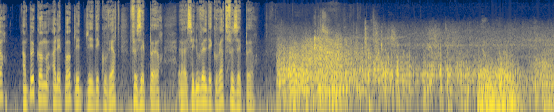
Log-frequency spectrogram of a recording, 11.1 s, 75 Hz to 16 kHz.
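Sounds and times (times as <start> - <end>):
speech: 0.0 - 5.2, 5.8 - 6.9
wind: 0.0 - 11.0
deep rolling thunder during a storm: 5.5 - 11.0
rain: 5.5 - 11.0.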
